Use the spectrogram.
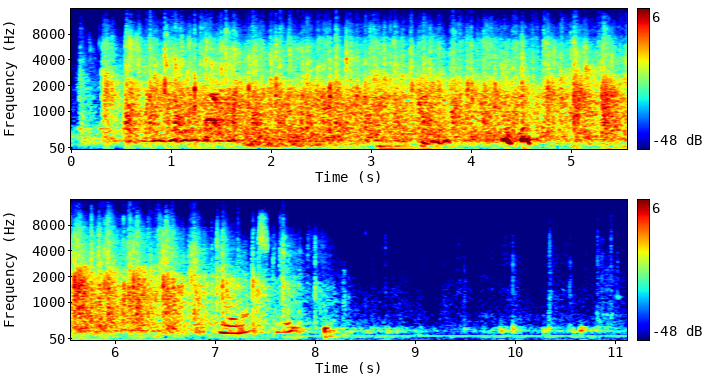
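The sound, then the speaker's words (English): Steady, dense applause from an audience in a church at a service for International Women's Day fills the first eight seconds with a broad crackle of many clapping hands, then fades to quiet murmurs and stray sounds. “You're allowed to applaud.”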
